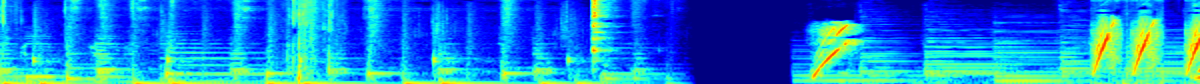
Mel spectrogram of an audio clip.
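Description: Upbeat background music with short plopping clicks, then a brief silence about three and a half seconds in, followed by rising whistle-like cartoon glides near the end.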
